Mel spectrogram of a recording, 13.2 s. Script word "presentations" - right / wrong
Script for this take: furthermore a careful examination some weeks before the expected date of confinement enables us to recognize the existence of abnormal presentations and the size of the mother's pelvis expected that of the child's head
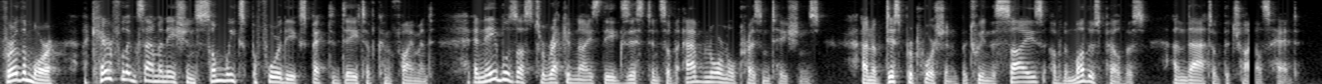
right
